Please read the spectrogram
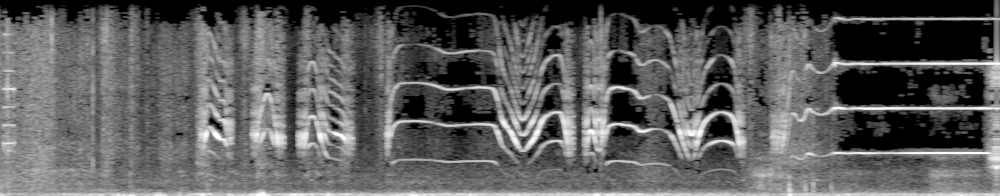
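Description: Metal detector signal tones: warbling electronic beeps that sweep up and down in pitch from about two seconds in, then one steady tone held near the end, homing in on a buried target that turns out to be a piece of lead. Low rustling of soil being handled underneath.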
